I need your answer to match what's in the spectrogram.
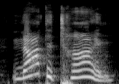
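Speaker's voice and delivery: drawn-out, loud, high scolding; play-acted loud telling-off; mock indignation. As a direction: scold loudly, stretching each word. Imagined outburst at Edward's bad timing.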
